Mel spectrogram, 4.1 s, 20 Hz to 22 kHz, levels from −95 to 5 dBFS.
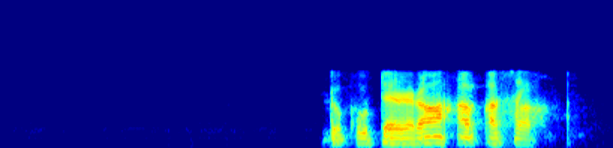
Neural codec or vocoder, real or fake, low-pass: codec, 24 kHz, 1.5 kbps, HILCodec; fake; 3.6 kHz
